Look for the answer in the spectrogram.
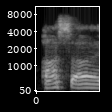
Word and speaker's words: Asa: Uh, and so the the next king that we're going to look at is a king by the name of uh, Asa or Asa, if you want to pronounce it uh, in its Hebrew form.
